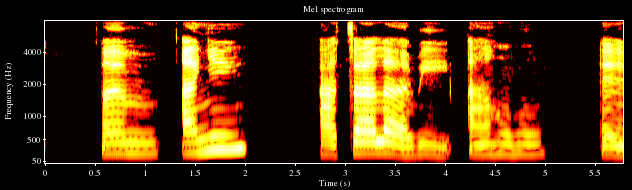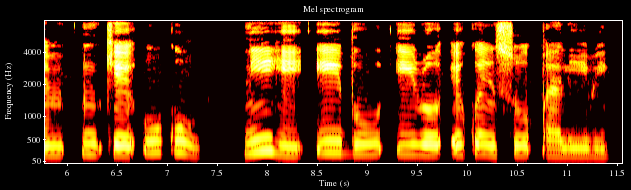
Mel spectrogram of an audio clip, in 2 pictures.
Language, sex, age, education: Igbo, female, 15-29, tertiary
